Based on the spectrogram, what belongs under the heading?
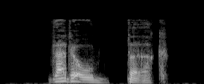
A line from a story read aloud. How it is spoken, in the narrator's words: muttered Aberforth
